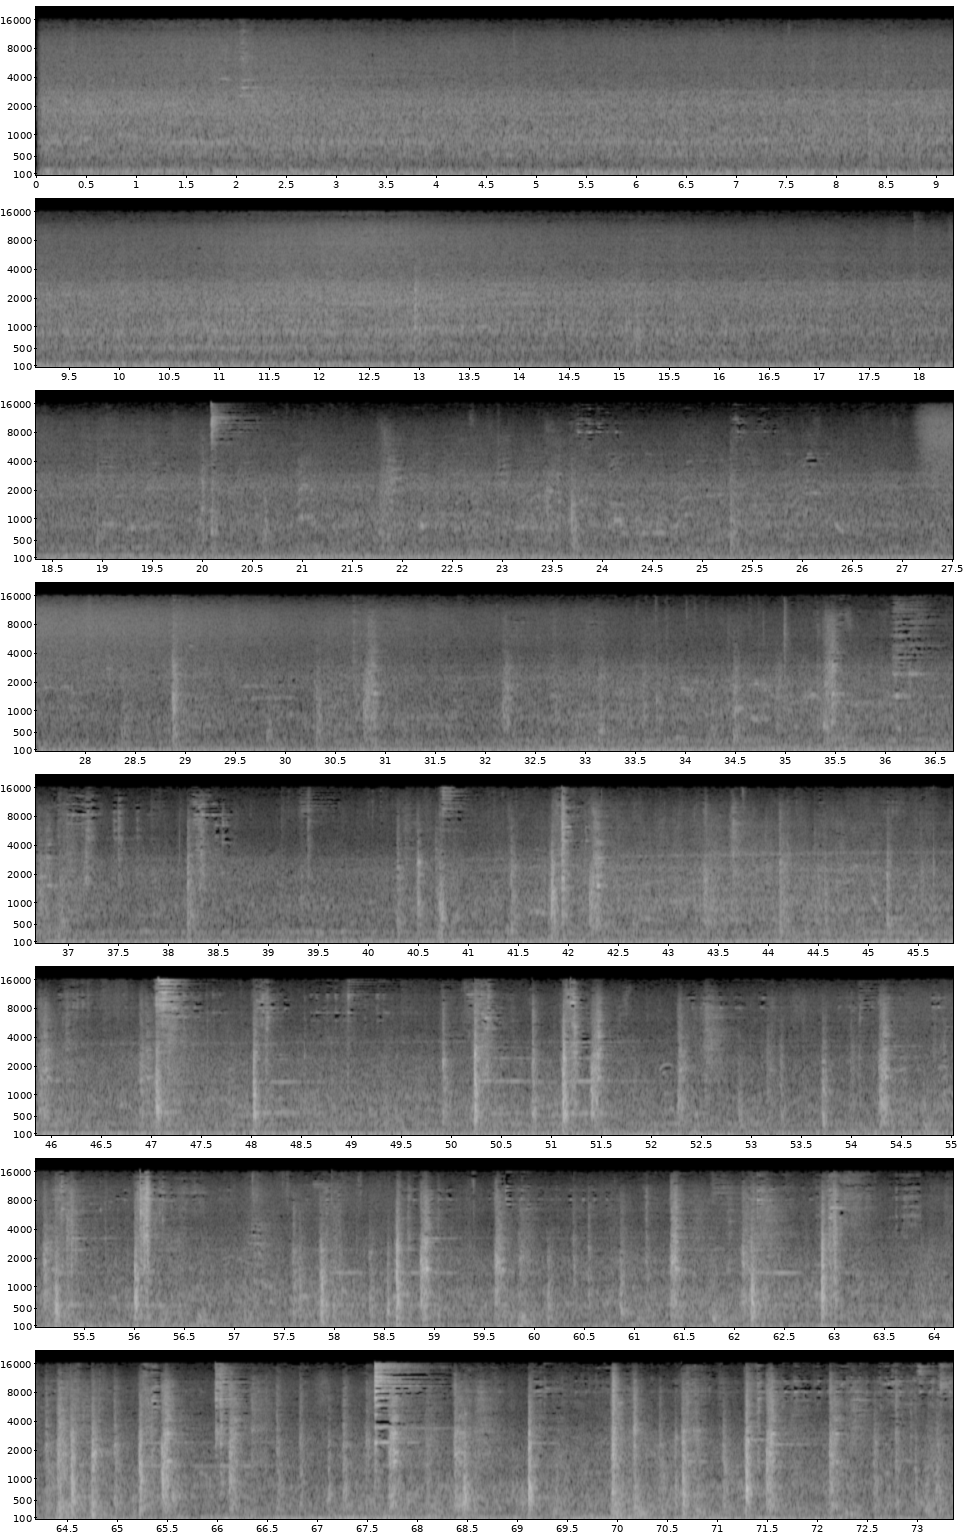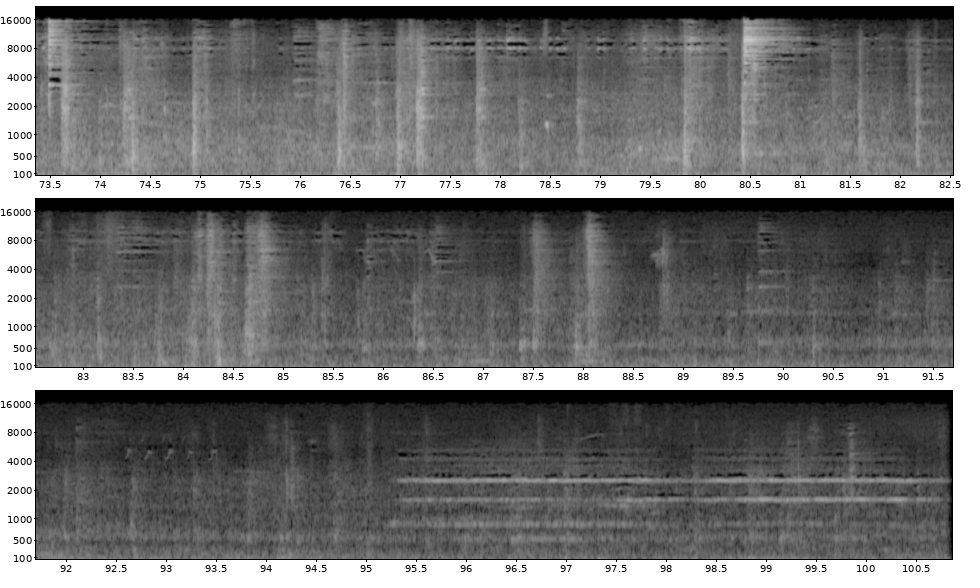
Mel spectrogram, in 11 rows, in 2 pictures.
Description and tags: Gasoil train leaves station, slowly. Tupiza, Bolivia.
Small train station in Tupiza, south Bolivia.
Recorded with Zoom H4N using internal mics (XY). Mics at a 50 cm distance from the rails.
bolivia, field-recording, gasoil, machine, rail, train, tupiza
